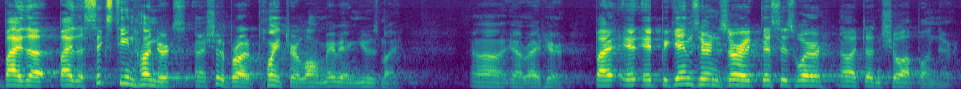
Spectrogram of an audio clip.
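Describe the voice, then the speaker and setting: A man's voice: a little high, lively intonation, fairly quick, fairly bright tone, long reverb tail. A man teaching a church history lesson in Sunday school, talking conversationally with frequent restarts and asides. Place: church room.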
